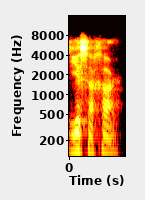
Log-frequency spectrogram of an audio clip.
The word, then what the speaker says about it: Issachar: There's two s's, but but usually we pronounce it Yesahar.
